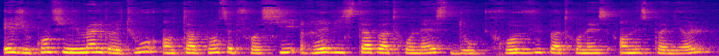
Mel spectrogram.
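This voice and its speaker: A woman's voice: a little high, steady tone, fairly quick, warm tone. A woman with a French accent, telling a sewing vlog story in a chatty, self-mocking way. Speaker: sewing vlogger. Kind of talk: casual vlog narration. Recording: echoey room.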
